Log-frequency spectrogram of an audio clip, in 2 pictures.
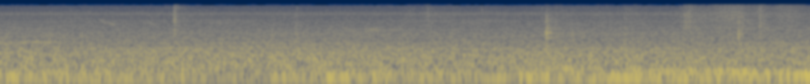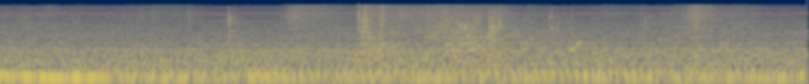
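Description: Small engine-driven water pump running steadily with a low hum, with water splashing about six seconds in.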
